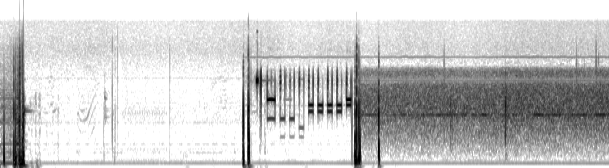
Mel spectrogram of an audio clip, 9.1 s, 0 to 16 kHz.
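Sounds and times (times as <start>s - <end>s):
stepped multifrequency beeps of a number five crossbar switching system: 3.7s - 5.3s
steady tone on a home phone line: 3.7s - 8.3s.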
